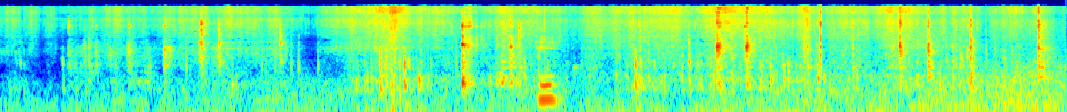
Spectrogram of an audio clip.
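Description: Irregular light metallic clicks and taps as a hand works the locking pins and bolts of the sprocket holding tool on a diesel injection pump, with the rustle of a plastic bag worn over the hand.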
